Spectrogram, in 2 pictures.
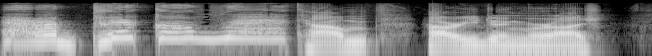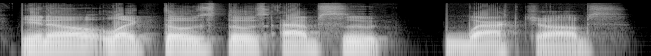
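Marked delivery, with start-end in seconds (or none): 0.0-1.5 mock drunken scream, very high, very slow, drawn out. Mocking a fan who gets drunk at a bar: imitating a drunk person screaming. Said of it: "gets drunk at a bar and starts screaming".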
